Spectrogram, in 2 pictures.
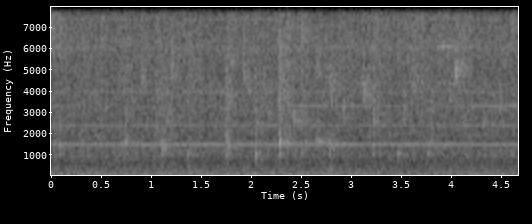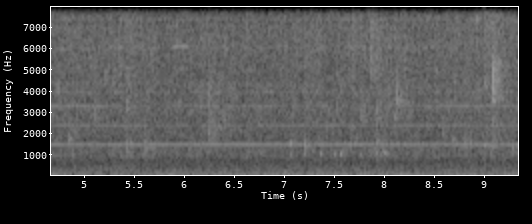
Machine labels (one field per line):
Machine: pump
